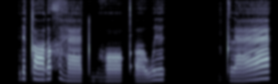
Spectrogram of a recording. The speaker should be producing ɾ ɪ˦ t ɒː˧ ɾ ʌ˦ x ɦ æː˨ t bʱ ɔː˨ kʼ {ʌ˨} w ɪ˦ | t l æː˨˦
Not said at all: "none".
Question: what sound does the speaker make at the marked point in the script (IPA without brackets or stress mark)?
ʌː˨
